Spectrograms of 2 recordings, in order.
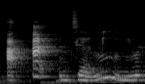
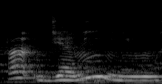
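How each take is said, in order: First: Both glottal stops are fully and clearly pronounced. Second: The second glottal stop is softened and blurred. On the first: The speaker calls it wrong. "bukan a a jamiyu" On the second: The speaker calls it right. "tapi a jamiyu"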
